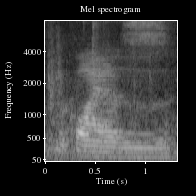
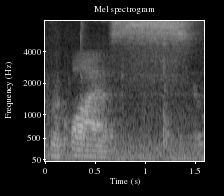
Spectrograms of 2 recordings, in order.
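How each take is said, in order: First: The final sound is a buzzing z. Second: The final sound is a hissing s. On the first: The speaker calls it right. "If you want the native, like, you know, what people are saying, requires. Remember, most S's, most are z" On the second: The speaker calls it wrong. "I'm hearing a requires"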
